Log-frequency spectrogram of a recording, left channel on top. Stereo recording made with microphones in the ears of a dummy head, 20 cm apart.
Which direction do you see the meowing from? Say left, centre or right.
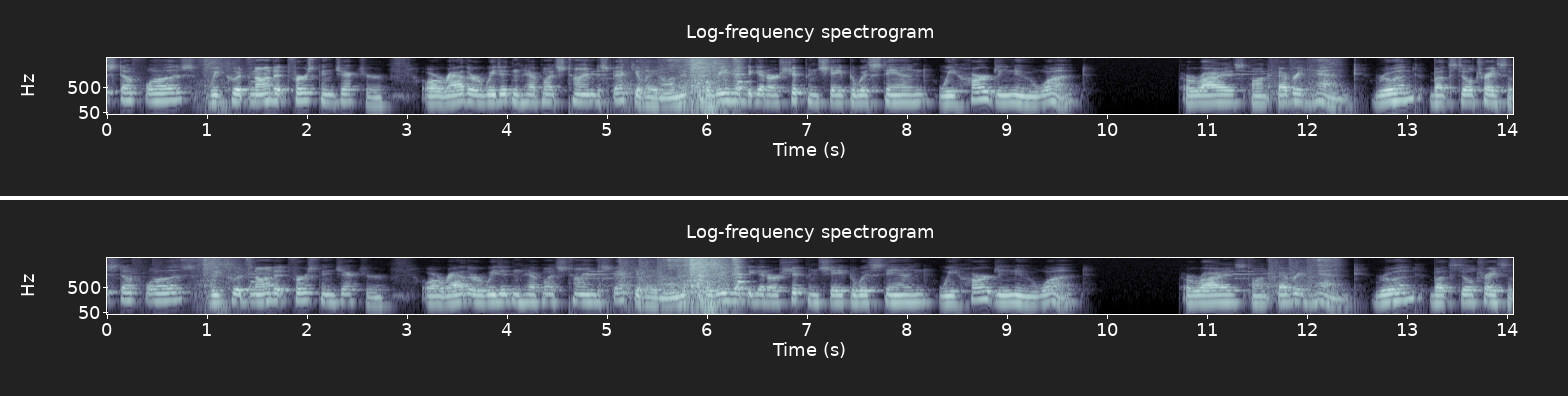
right.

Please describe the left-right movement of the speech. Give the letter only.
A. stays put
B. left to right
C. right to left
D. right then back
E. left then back
A.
